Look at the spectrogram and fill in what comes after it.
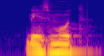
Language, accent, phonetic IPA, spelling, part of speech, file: Catalan, Valencia, [bizˈmut], bismut, noun, LL-Q7026 (cat)-bismut.wav
- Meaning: bismuth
